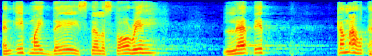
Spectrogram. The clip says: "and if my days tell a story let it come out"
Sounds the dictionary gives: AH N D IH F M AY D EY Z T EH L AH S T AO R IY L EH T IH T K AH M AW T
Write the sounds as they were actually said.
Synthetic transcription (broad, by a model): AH N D IH F M AY D EY S T EH L AH S T AO R IY L EH T IH T K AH M AW T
